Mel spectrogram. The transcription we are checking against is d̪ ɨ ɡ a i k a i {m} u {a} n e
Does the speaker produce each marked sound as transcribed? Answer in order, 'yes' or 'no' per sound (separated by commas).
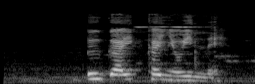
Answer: no, no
